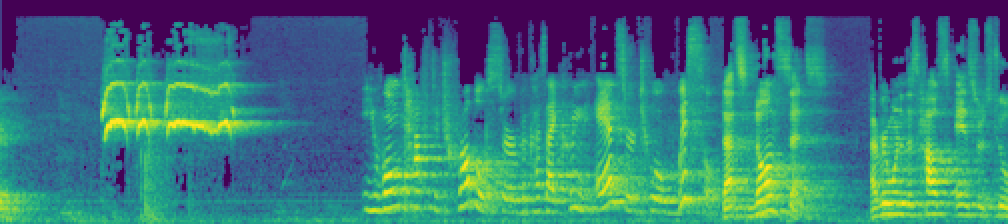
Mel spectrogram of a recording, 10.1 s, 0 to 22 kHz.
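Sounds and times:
whistle signal call: 1.0s - 2.9s.

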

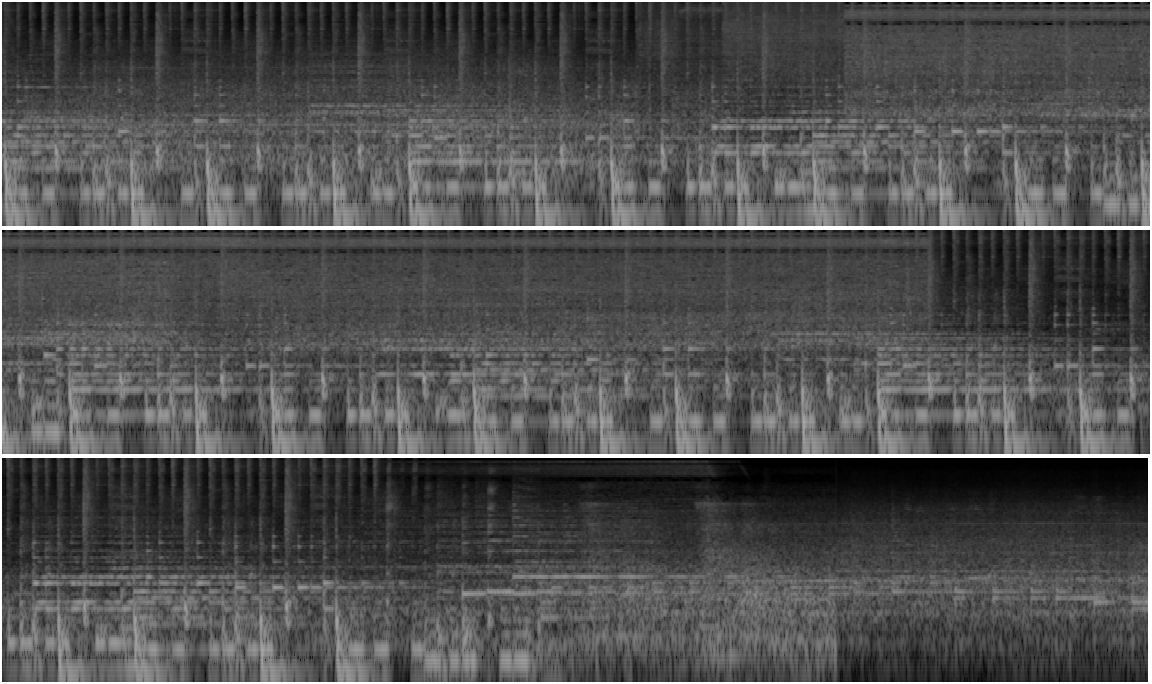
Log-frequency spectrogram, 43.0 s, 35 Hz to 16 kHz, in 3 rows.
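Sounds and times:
background music: 0.0s - 43.0s
plasma torch cutting steel: 7.0s - 26.4s.

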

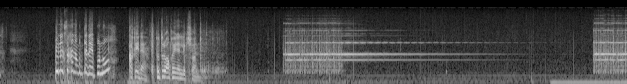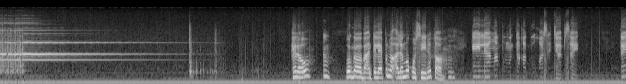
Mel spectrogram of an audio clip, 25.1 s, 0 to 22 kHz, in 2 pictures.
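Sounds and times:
telephone bell ringing: 5.6s - 10.6s, 11.9s - 17.0s.

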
